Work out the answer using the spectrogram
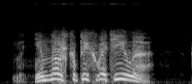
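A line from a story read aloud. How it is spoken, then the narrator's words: Distant shouting. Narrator (Russian): кричали из лодки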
